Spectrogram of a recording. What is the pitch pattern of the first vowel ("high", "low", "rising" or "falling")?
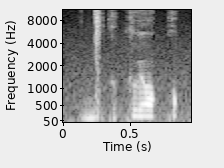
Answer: low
